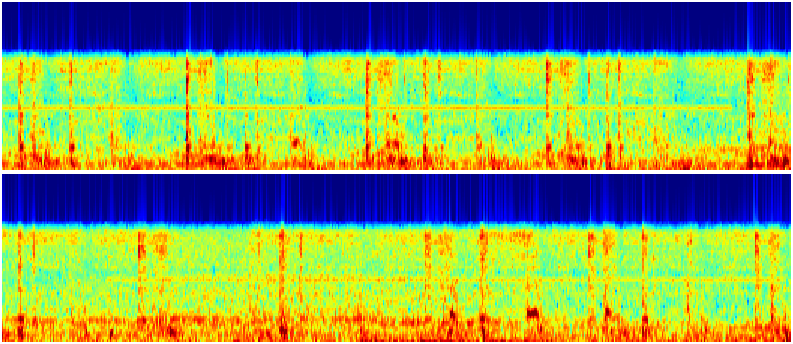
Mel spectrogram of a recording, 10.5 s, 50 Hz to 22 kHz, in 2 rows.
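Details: Epson XP-3700 inkjet printer after fixing carriage locking and strange noise by adjusting the ink hose; carriage makes even back-and-forth passes with regular paper-feed clicks, no grinding or stalling; normal printing operation.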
